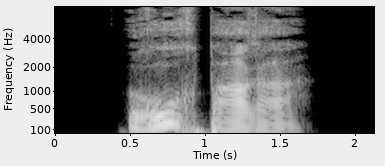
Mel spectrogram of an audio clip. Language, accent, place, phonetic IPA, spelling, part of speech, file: German, Germany, Berlin, [ˈʁuːxbaːʁɐ], ruchbarer, adjective, De-ruchbarer.ogg
- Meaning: inflection of ruchbar: 1. strong/mixed nominative masculine singular 2. strong genitive/dative feminine singular 3. strong genitive plural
